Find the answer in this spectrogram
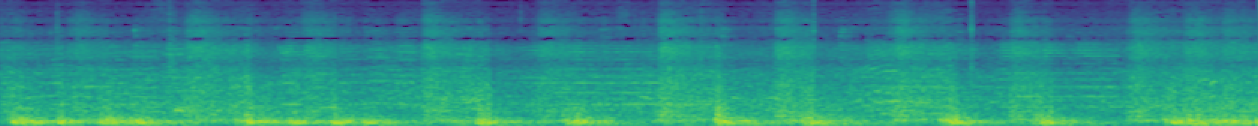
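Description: Parade band music with a heavy drum beat, about two beats a second, over the noise of a crowd.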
